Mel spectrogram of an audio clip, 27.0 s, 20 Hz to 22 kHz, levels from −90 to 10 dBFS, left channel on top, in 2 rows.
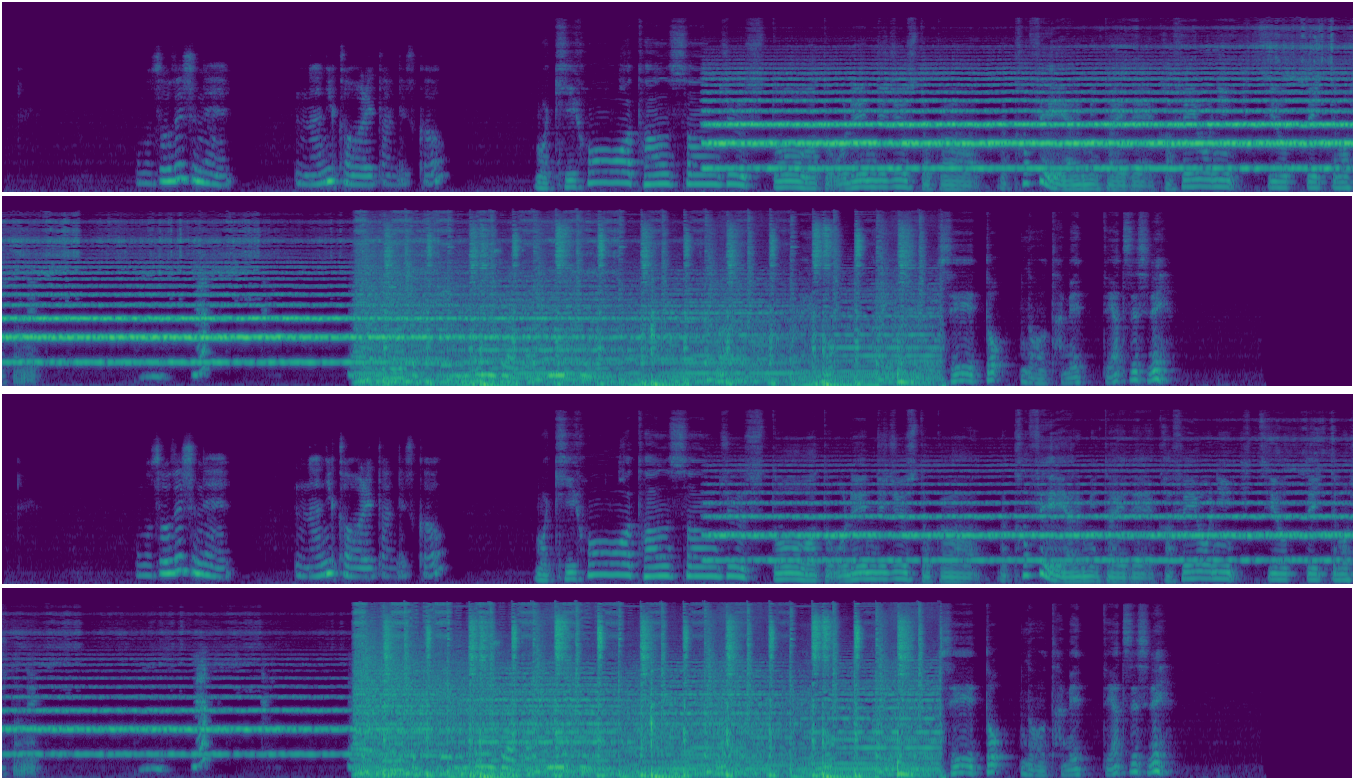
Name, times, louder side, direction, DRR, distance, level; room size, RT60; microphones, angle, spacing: voice 1, 1.3-2.3 2.9-4.4 14.9-15.6 17.0-19.7, equal, 55° right, 1.0 m, -34 dB
voice 2, 5.3-13.9 20.6-20.9 21.2-25.2, right 2 dB, 10° right, 0.4 m, -39 dB
sound 1, 7.0-20.6, left 9 dB, 55° left, 0.3 m, -28 dB
sound 2, 17.0-22.9, right 5 dB, 90° right, 0.5 m, -26 dB
3.4 x 2.0 x 2.8 m
head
